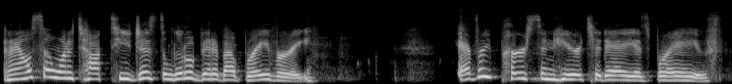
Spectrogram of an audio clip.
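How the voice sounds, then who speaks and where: A woman giving a heartfelt address at a pet memorial ceremony, speaking in a gentle, consoling way with soft pauses. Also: on the high side, animated.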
